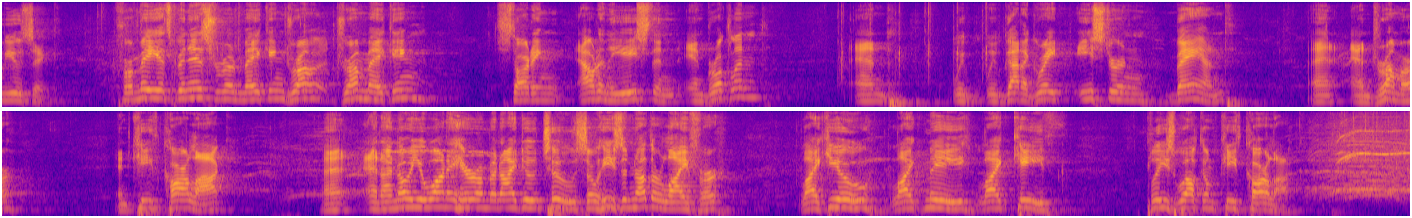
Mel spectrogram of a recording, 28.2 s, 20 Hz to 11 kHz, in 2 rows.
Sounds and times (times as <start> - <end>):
Speech: 0.0 - 4.3, 5.0 - 7.7, 8.5 - 12.4, 13.0 - 14.3, 15.2 - 16.4, 17.3 - 21.4, 22.0 - 24.7, 25.5 - 27.0.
